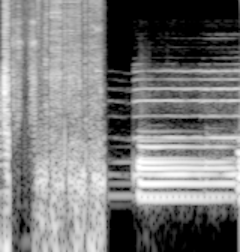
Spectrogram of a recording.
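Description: Electronic dance music cuts off into about a second of static-like glitch noise. After a brief dropout, a sustained music chord comes in.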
